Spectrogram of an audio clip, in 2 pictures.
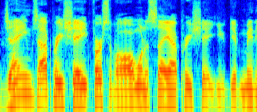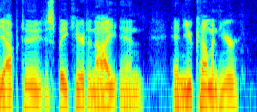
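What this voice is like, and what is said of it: Southern American accent. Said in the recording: “I love the accent. You know, we're all Southerners here. Sometimes it's a little, you know, accents are a little more Southern than others.”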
